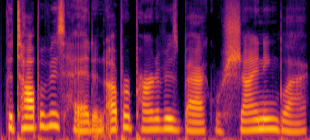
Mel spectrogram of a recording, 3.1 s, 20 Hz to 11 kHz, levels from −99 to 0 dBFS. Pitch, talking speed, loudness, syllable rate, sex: 195 Hz, 270 wpm, -20 LUFS, 5.8 syllables/s, female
